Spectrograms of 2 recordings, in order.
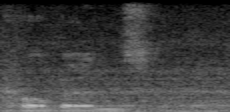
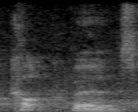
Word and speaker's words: Cockburn's: So that tells me next time not to use the Coburn's port bottle, or Cockburn's port if you want to say it like it's spelt.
